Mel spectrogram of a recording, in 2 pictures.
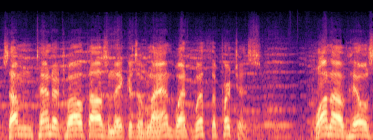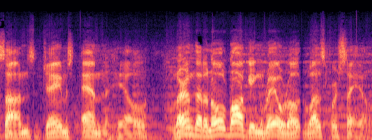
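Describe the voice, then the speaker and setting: A man narrating a scripted 1950s radio documentary in a formal, dramatic, measured way. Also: mid-range voice, expressive, over music, poor audio.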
